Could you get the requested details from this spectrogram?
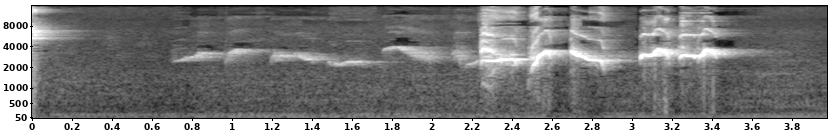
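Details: Anis thrush singing in top condition, recorded for teaching other birds: quiet gliding whistles lead into a few loud, rich, warbled phrases with sharp attacks near the end.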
